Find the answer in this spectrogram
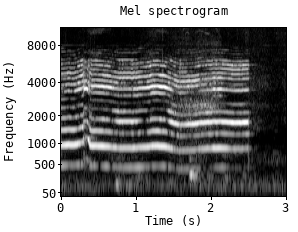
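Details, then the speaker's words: Simulated patient scream from an electronic nursing training mannequin in a university nursing lab (which can also cough and moan as if in pain): a sustained, high-pitched, tonal scream mimicking acute distress. "She can cough. She can moan as though she's in pain."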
